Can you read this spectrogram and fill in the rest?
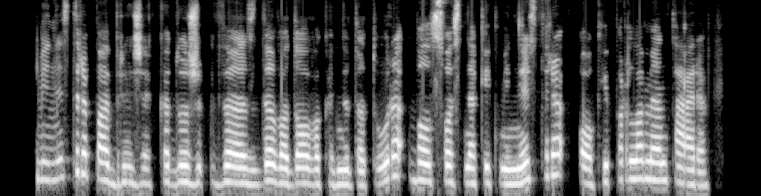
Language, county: Lithuanian, Klaipėda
